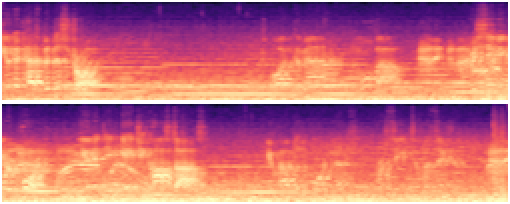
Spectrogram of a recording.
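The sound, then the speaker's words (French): Warplanes roar steadily and loudly as they attack tanks in a busy video game battle, a dense engine drone with rumbling low end, while voices talk over the din throughout. “Ah bah, les tanks se sont fait attaquer carrément par les avions.”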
